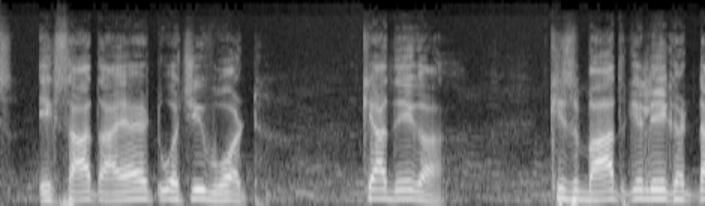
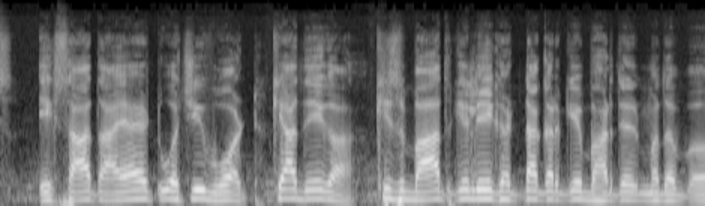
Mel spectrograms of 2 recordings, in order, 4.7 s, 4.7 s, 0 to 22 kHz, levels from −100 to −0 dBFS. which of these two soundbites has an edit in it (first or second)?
second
